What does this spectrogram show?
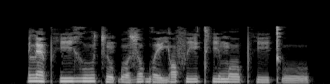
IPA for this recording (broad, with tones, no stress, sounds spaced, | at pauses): l ɛ˦˨ pʰ iː˦ ɣ uː˦ t͡s ũ˨ ɓ o˨ z o˦ ɡʷ eː˨ j ɔ˦ f iː˦ tʰ i˦ m oː˦ pʰ iː˨ kʼ uː˨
